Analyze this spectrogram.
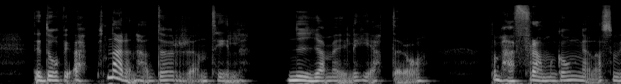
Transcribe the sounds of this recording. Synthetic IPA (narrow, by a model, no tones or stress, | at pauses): d̪̥ɛæɖɔvɪʔœpnaɖɛnɦæ̰ːɖœrːə̰nt̪ʰɪl | nyːamœjlɪɡhḛːt̪əɾɔ̰ | d̪̥ɔmɦæːɾfɾamːɡɔŋːa̰ɳa̰sɔmvɪ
